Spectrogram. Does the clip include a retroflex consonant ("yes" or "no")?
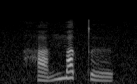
no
